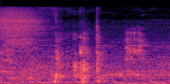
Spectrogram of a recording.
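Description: A large polycarbonate sheet being slid and handled on a metal shear table: a rush of sliding hiss at the start, then a few short knocks and a brief scrape as the sheet flexes and bumps the table.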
